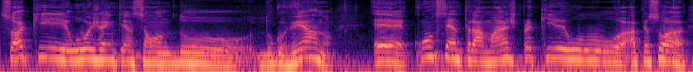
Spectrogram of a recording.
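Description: Audible room echo surrounds a man's high-pitched voice. His pitch varies an ordinary amount. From Brazil, Angra dos Reis coast (Rio de Janeiro state). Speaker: city councillor. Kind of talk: radio interview.

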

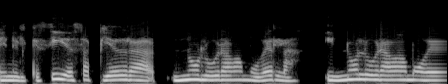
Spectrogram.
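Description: This is a woman's voice. Her pitch is medium. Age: 40s. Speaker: entrepreneur. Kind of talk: interview. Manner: halting.

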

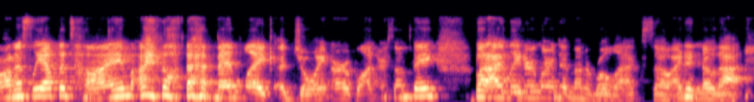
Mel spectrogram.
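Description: A woman's fairly high, lively voice at a moderate pace, a normal speaking voice. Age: 30s. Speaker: loctician. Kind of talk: casual chat.

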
